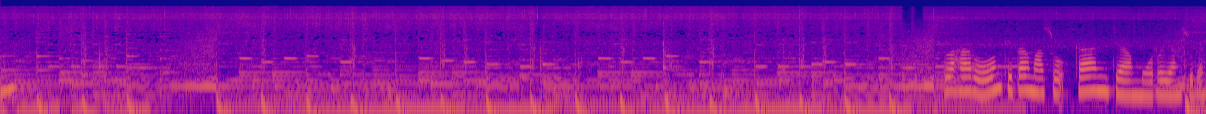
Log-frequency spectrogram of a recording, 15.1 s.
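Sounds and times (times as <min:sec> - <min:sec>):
background music with a beat: 0:00.0 - 0:11.8
onion sizzling in a frying pan: 0:00.0 - 0:15.0.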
